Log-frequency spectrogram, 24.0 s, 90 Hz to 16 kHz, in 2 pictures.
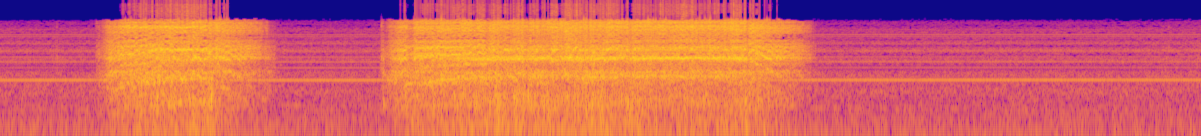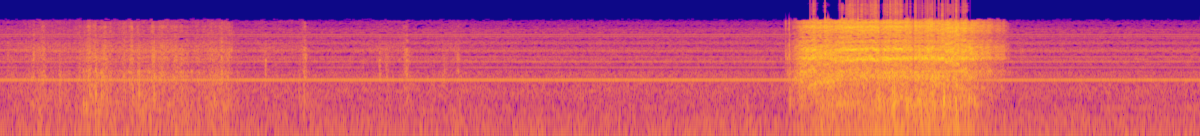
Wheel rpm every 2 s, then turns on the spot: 40, 40, 180, 230, 10, 0, 10, 10, 0, 0, 140, 10.
14-16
